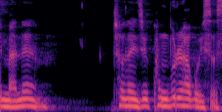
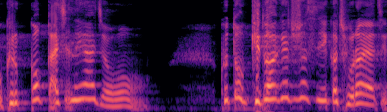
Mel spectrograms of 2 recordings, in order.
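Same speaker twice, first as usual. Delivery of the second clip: louder, higher sermon delivery; full-force preaching; 8 semitones higher, 6 dB louder than usual. Acted. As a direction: preach it hard to the congregation. Preaching to congregation.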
